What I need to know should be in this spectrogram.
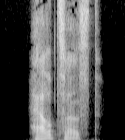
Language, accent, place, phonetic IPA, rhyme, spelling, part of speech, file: German, Germany, Berlin, [ˈhɛʁt͡səst], -ɛʁt͡səst, herzest, verb, De-herzest.ogg
- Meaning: second-person singular subjunctive I of herzen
